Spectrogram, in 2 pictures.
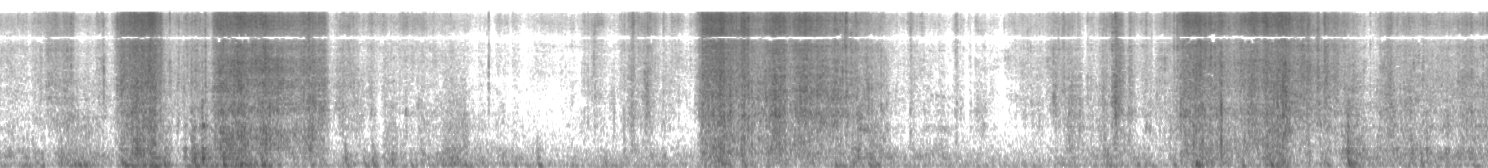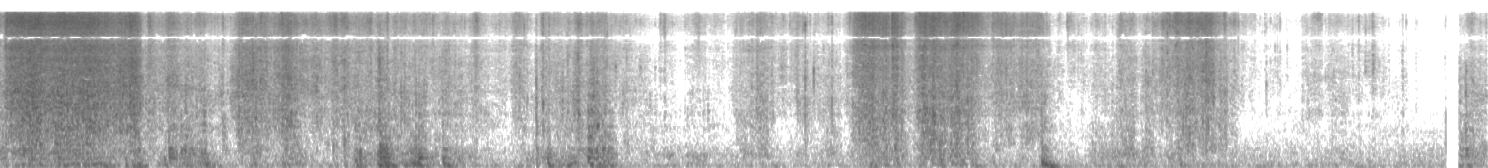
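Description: Crocheted raffia yarn crinkling and rustling in irregular bursts as a bodkin and a cord are worked up and down through the stitches and pulled through.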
